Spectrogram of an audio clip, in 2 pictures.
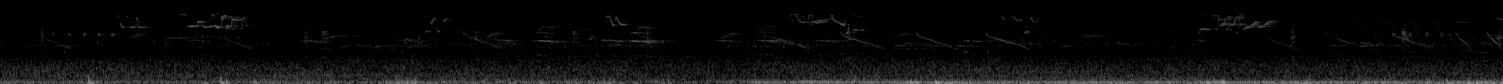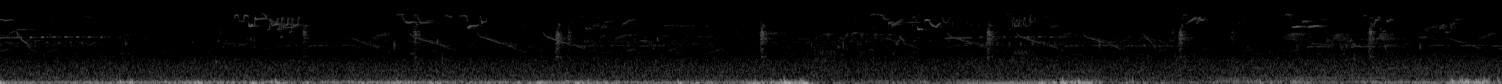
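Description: Several small songbirds chirping and calling at once, with many short quick falling chirps, over a low rumble.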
